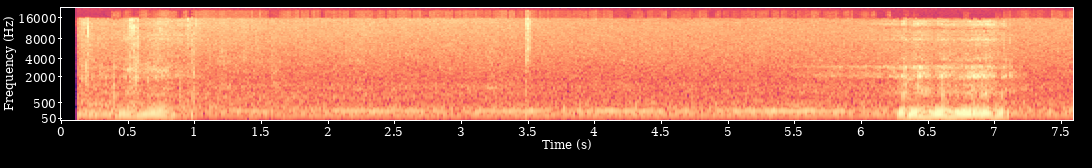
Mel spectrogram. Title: Wilson Sleeping, and Snoring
